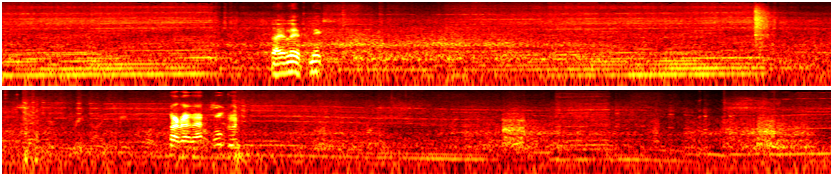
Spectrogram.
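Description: A racing car engine roars and shifts gears steadily.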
